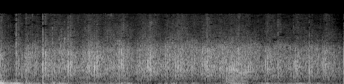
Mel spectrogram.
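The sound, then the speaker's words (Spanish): A crowd claps steadily for a few seconds for a person who gave the correct answer, a dense wash of many hands applauding with no voices standing out. “Un aplauso, por favor.”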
